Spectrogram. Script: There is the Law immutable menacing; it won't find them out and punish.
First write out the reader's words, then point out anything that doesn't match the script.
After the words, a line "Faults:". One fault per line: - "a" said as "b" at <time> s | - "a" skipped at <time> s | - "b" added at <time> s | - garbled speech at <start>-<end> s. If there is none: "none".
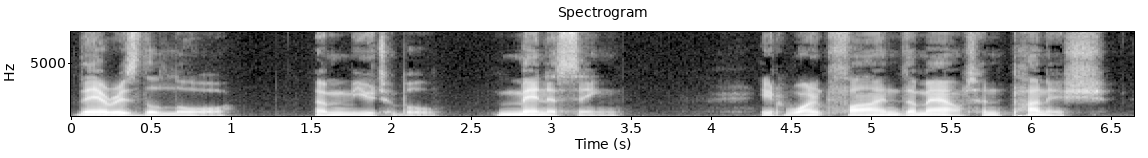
There is the Law immutable menacing; it won't find them out and punish.
Faults:
none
